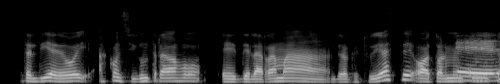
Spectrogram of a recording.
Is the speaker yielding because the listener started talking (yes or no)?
yes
